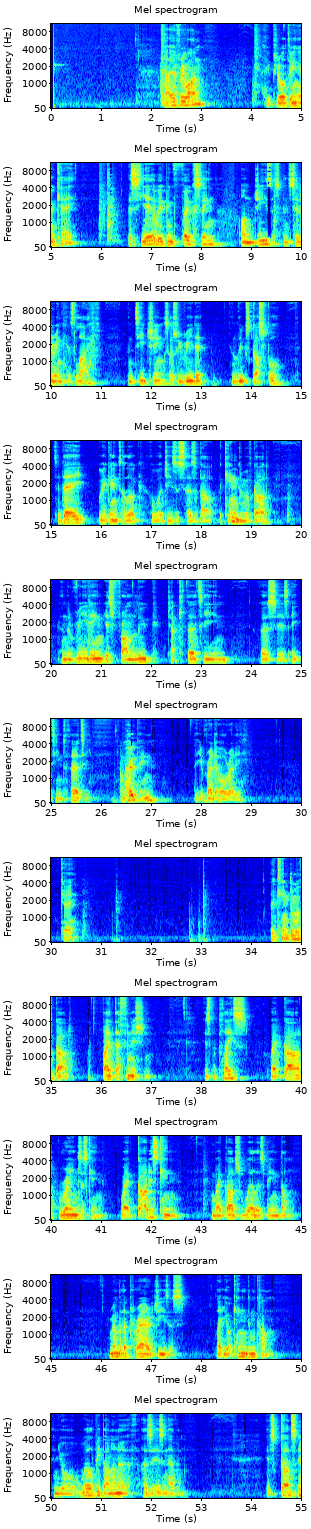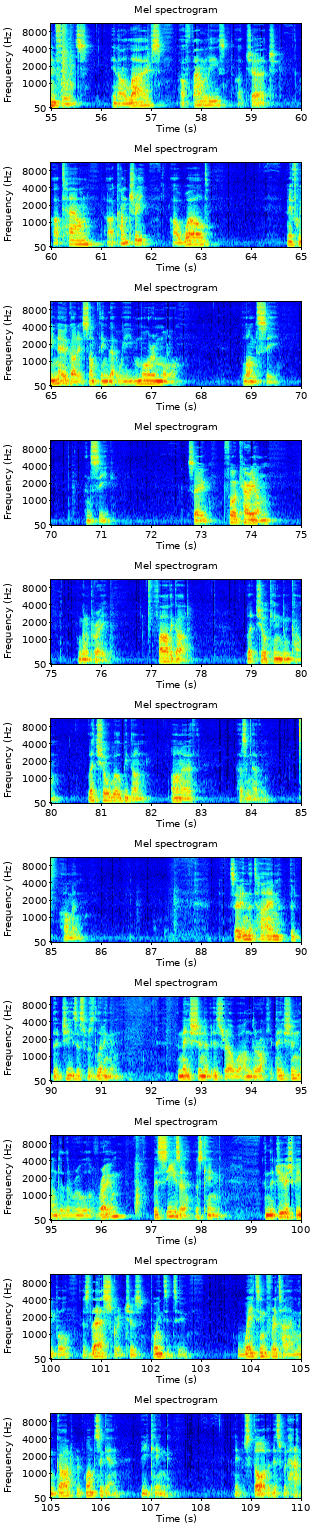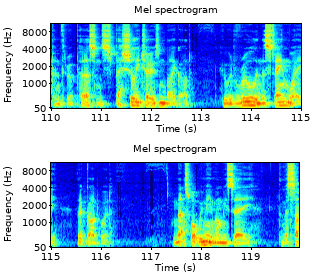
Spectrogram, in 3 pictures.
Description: Talks - WSCF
